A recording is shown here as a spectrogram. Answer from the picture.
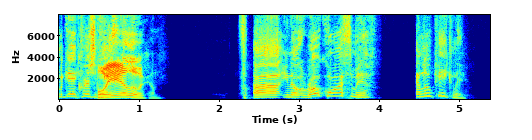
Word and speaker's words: Foye Oluokun: And then Jacksonville went and gave Foye Oluokun $15 million a year.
